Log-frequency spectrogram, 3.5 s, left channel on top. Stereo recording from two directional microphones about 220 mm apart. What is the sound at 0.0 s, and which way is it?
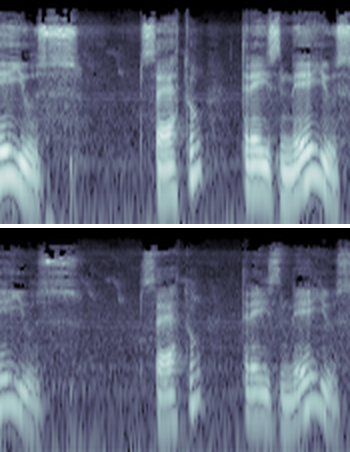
Speech, 45° left (ahead or behind).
